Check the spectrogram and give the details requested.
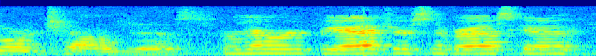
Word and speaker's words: Beatrice: Remember, Beatrice, Nebraska. You may pronounce it Beatrice. That's the way it's spelled.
